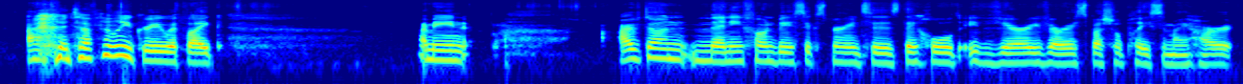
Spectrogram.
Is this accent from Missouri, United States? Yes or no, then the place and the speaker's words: yes; St. Louis, Missouri, United States; I was born and raised in Saint Louis, Missouri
